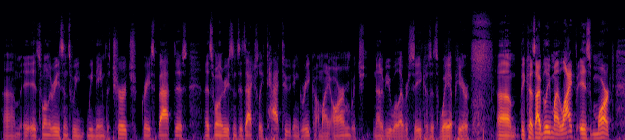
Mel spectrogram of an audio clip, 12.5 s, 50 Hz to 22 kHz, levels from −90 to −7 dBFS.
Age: 40-59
